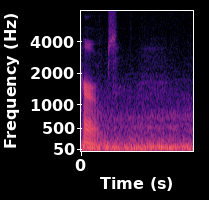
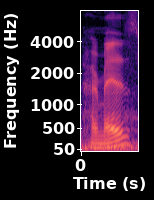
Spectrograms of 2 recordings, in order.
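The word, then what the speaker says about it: Hermès: just learned Christine that I was pronouncing that completely wrong every time I saw it at the mall I thought it was Herms brother I didn't realize it had a a different pronunciation I thought it was Herms it's Hermes or something I don't know it's it's weird pronunciation yeah as I suspected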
